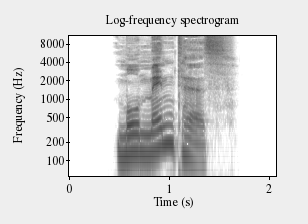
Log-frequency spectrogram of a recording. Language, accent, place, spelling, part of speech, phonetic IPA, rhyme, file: German, Germany, Berlin, Momentes, noun, [moˈmɛntəs], -ɛntəs, De-Momentes.ogg
- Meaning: genitive singular of Moment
